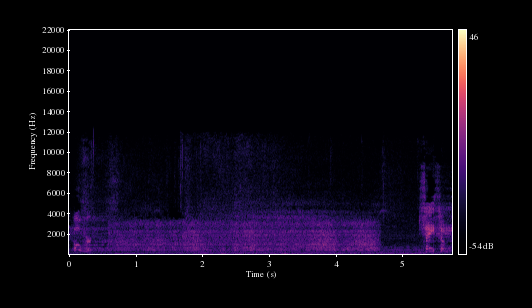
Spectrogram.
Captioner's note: static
